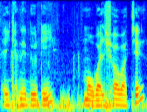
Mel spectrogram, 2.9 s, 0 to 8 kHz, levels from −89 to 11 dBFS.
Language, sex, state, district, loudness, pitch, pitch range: Bengali, male, West Bengal, Alipurduar, -16 LUFS, 120 Hz, 115-125 Hz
